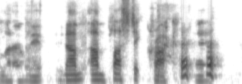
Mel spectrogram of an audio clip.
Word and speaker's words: Craic: I'm Plastic Crack. Crack like Irish crack, CRAIC.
